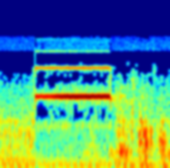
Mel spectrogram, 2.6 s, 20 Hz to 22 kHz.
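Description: A blood glucose meter timer gives one sustained electronic beep on reaching 70 seconds, steady and shrill, lasting about a second. Brief faint talking and low background hum follow it.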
